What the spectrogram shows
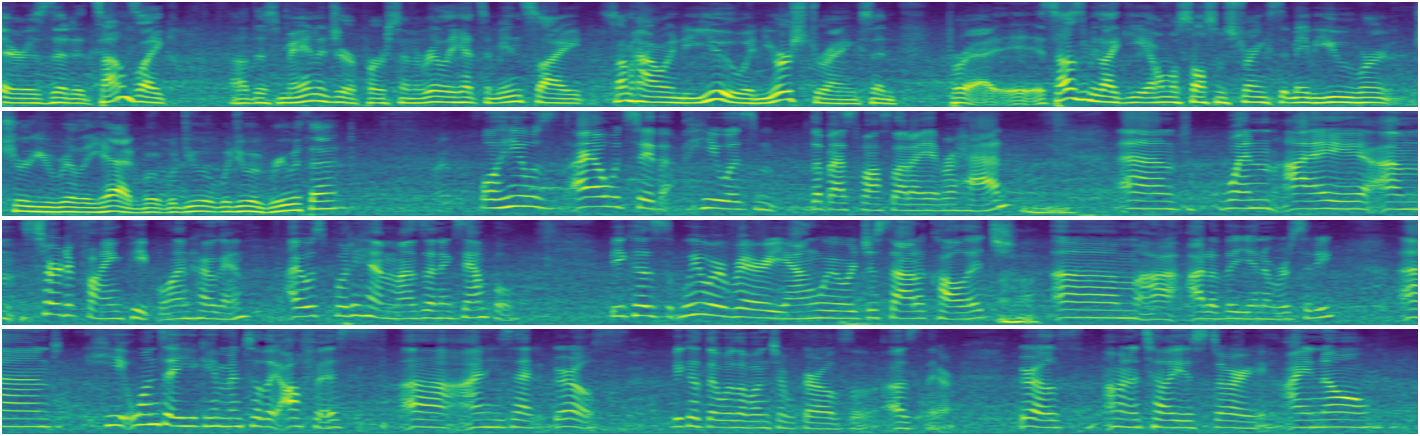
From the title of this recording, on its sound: Live from SIOP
